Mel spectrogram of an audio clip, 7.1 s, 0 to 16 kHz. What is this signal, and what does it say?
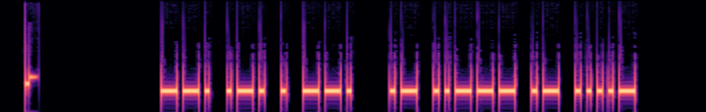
Morse code, heard as a keyed tone, about 22 wpm, 700 Hz. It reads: GREG A2A4
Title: CWT Exchange 22wpm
